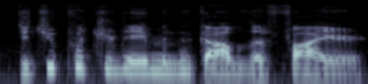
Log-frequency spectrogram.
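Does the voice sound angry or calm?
calm. It is said gently and calmly. "gently in the book calmly says to him"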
